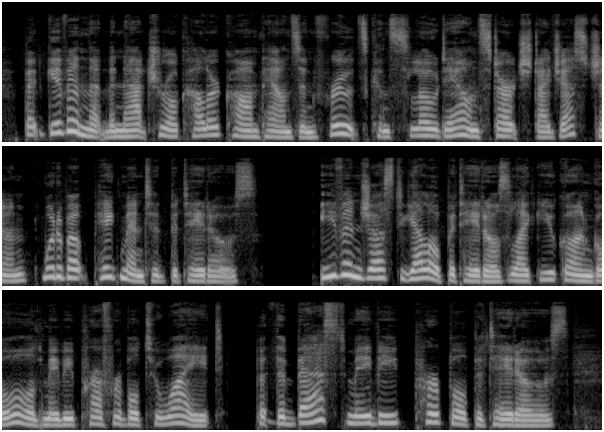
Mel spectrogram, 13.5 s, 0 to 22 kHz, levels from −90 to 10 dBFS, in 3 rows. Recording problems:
none

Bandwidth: 15 kHz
